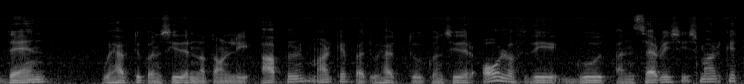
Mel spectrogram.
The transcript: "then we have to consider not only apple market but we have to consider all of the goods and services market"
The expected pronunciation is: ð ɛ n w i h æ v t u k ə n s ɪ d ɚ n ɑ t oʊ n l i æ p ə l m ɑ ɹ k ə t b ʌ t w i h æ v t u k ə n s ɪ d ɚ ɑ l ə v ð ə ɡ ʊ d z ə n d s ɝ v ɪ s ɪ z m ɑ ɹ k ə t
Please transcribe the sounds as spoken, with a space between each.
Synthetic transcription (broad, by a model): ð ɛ n w i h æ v t u k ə n s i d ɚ n ɑ t oʊ n l i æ p l m ɑ ɹ k ə t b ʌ t w i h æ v t u k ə n s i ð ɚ ɑ l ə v ð ə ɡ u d ə n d s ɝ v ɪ s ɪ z m ɑ ɹ k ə t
